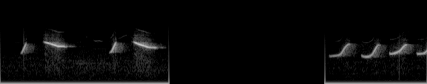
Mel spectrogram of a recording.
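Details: Northern cardinal (Cardinalis cardinalis), song.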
